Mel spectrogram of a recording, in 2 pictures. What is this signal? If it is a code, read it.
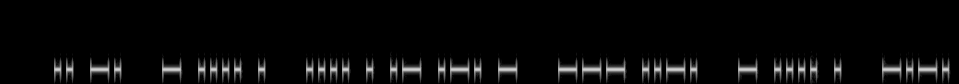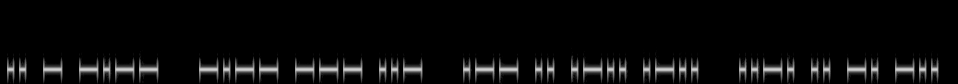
Morse code, heard as a keyed tone, about 20 wpm, 700 Hz. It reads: IN THE HEART OF THE CITY YOU WILL FIND
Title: Sentences with 3-Word Phrases - Spoken Beginning - 20wpm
